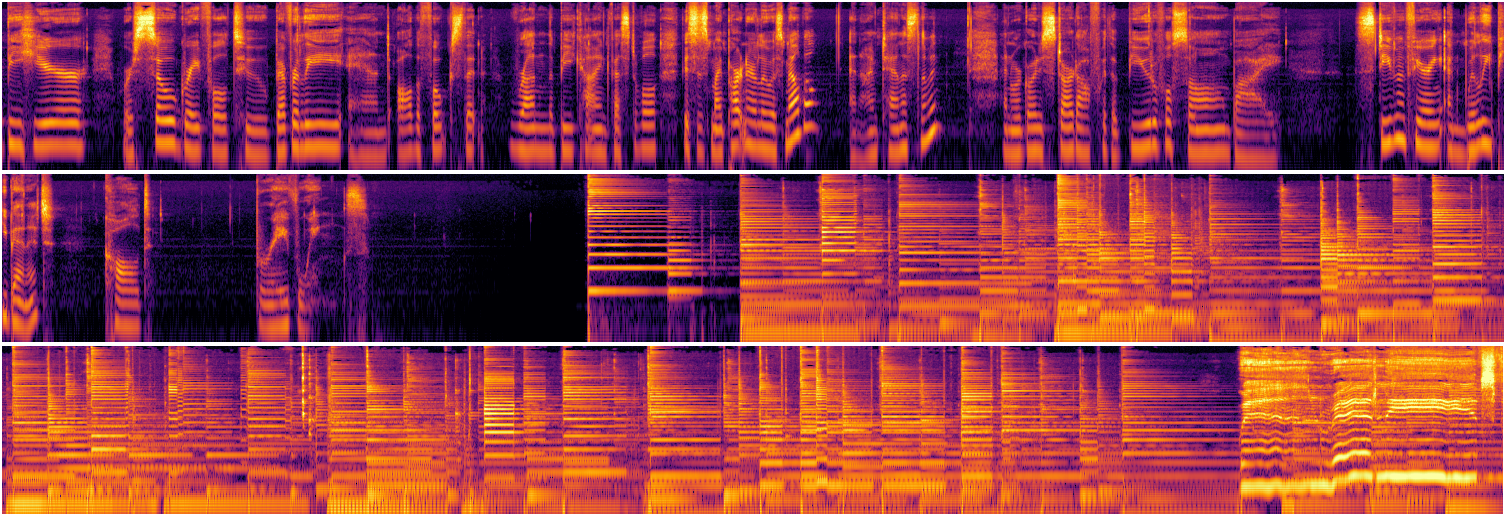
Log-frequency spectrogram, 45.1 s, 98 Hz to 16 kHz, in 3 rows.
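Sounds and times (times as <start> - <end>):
acoustic guitars playing: 20.9 - 45.0.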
